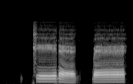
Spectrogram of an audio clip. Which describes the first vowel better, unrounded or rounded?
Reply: unrounded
